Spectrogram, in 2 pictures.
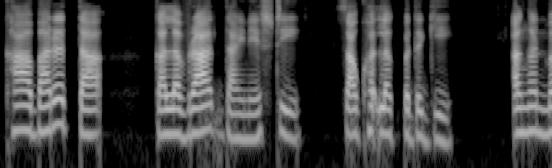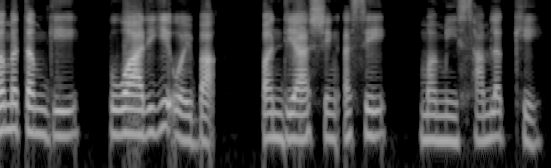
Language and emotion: Manipuri, neutral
